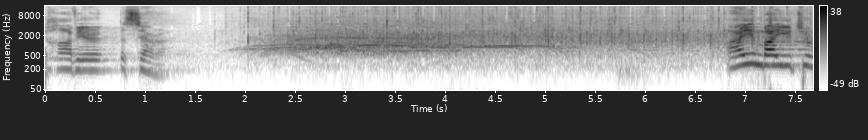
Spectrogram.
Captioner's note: applause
